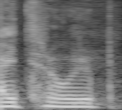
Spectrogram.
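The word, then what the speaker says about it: Haïti: 그 다음에 이건 IT 지진인데 그 IT는 뭐 이건 이제 원래 하이트인데 이게 불란서 형태이기 때문에 IT라고 발음합니다.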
